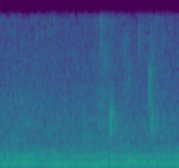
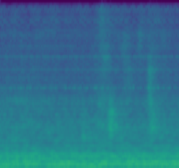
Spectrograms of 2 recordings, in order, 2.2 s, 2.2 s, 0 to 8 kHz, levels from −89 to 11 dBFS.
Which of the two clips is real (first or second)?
first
